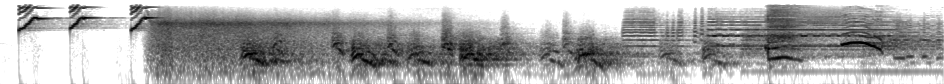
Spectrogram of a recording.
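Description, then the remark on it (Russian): Three short, high whistling tones give way to a loud, noisy commotion with dogs barking and yelping repeatedly through a chaotic rush, shrill tones rising near the end. “И собаки бросились на судей и на весь королевский совет.”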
